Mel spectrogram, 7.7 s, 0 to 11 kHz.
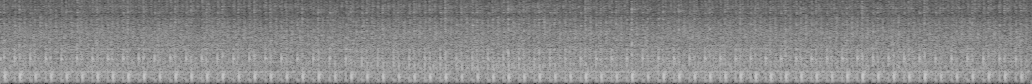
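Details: Mid-1980s Troy-Bilt Junior tiller, 3 hp Tecumseh HS35 engine (H35-45593R), after carburetor cleaning; pilot needle fine-tuned, idle lowered to about 1,000 RPM. Quick, even single-cylinder putter, no misses or knocks; normal clean idle.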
